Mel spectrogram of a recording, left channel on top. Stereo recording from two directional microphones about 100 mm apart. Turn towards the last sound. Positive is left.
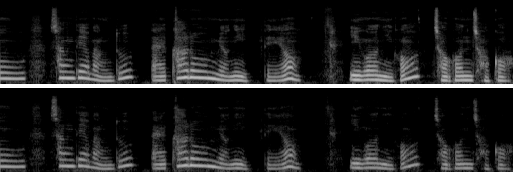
turn(degrees=40)  # may be behind; listen again after turning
